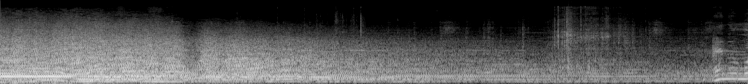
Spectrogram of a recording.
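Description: Engines of a Camaro and a Vestas launching at a drag race event roar loudly and continuously, with a dense, steady drone that gradually eases off before a fresh rise near the end.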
